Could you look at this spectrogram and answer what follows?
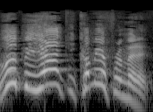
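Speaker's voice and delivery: high-pitched call to friends. Acted. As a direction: summon two pals from another room. Calls friends from the kitchen.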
